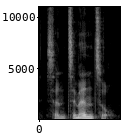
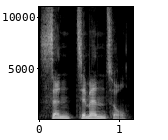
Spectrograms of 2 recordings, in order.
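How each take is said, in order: First: Stress falls on the third syllable only. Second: Stress falls on the first and third syllables. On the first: "It's actually on the third syllable though" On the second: "I kind of stressed the first and the third syllable"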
